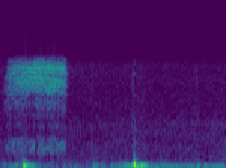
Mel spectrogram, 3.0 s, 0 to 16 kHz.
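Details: One rough, noisy hiss of under a second from a young barn owl visiting the parents' food store, Théding, France, 10 July 2021, followed by silence and a single dull bump.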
